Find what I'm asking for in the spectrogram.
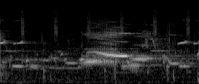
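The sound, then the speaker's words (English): An Australian magpie warbles on a warm afternoon on Dharawal country just south of Sydney, a rich, fluting run of gurgling notes that swell in the middle, with faint clicks and outdoor background sounds around it. “Yeah, the beautiful warble of a magpie, one of the most iconic Australian sounds, I reckon.”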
